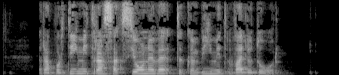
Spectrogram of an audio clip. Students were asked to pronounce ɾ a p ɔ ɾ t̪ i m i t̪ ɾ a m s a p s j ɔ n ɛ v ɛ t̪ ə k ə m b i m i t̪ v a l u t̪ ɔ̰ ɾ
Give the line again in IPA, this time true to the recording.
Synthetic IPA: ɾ a p ɔ ɾ t̪ i m i t̪ ɾ a n s a k s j ɔ n ɛ v ɛ t̪ ə k ə m b i m i t̪ v a l u t̪ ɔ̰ ɾ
